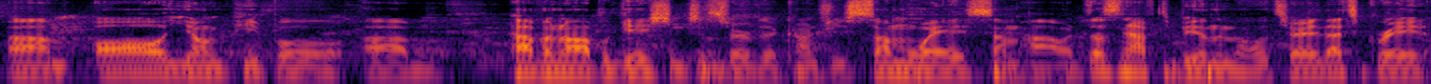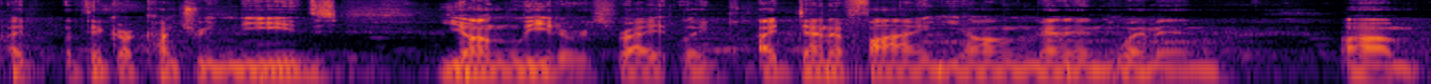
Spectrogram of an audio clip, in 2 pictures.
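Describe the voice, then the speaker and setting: A man's voice: mid-range voice, normal speed. A man being interviewed on a radio show, talking casually with lots of "um"s and easy laughs. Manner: relaxed, with many fillers and frequent laughs. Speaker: interview guest.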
